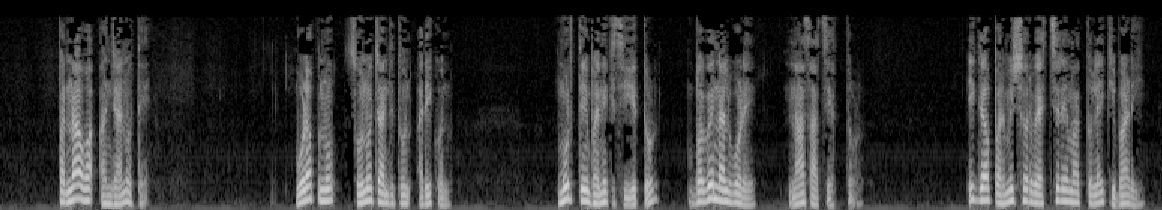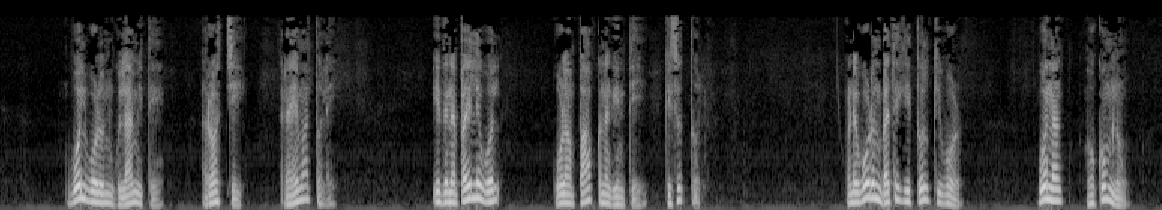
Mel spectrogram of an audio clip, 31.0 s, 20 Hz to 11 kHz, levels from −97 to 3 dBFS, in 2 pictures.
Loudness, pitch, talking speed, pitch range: -24 LUFS, 125 Hz, 110 wpm, 105-155 Hz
